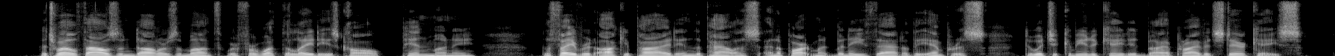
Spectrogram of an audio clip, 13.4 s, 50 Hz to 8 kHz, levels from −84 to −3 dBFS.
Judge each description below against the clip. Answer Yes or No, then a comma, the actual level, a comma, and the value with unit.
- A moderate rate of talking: Yes, average, 160 wpm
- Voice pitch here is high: No, low, 100 Hz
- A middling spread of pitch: Yes, average, 3.2 semitones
